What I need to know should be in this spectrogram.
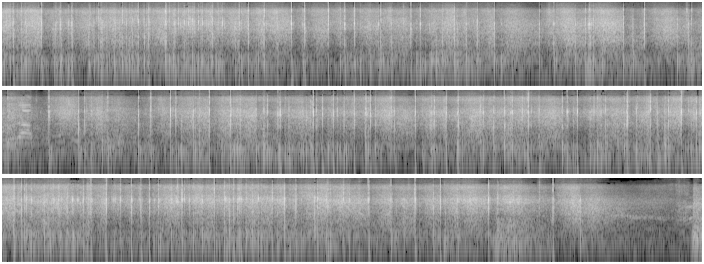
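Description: Firecrackers crackle and bang rapidly nearby.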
